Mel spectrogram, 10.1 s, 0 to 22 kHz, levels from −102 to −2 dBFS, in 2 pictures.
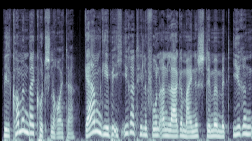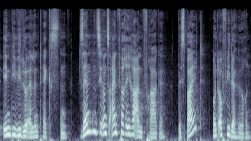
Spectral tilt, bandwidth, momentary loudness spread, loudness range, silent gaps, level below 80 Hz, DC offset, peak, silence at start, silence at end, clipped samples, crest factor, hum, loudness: -5.5 dB/octave; 17 kHz; 12 LU; 4 LU; none; -34 dBFS; under 0.1%; 0 dBFS; 0.05 s; 0 s; under 0.1%; 16 dB; none; -16 LUFS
